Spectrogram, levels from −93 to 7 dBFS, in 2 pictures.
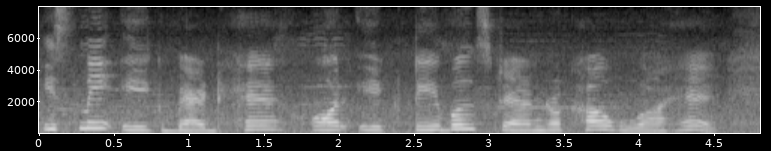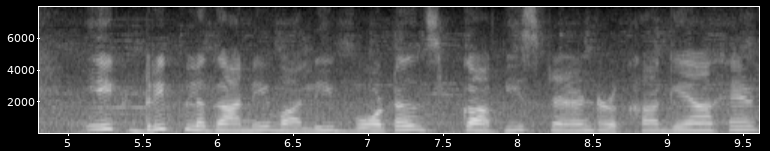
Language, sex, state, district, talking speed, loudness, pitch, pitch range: Hindi, female, Punjab, Fazilka, 135 wpm, -18 LUFS, 235 Hz, 210-260 Hz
